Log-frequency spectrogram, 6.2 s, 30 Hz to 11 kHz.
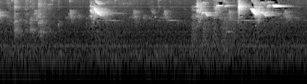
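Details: Seven-coloured sunbird, tame and kept at home in Đồng Nai, Vietnam, 23 July 2022, during singing, displaying and sparring: soft scratchy twitters open, then a loud high chirp and a closing burst of shrill notes with a whistle.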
